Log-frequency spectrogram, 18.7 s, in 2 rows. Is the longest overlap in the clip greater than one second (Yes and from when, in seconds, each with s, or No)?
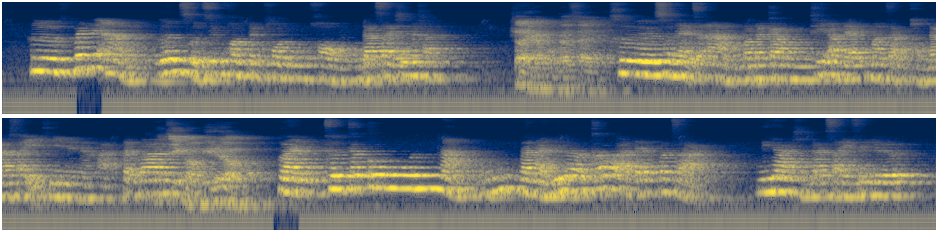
No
